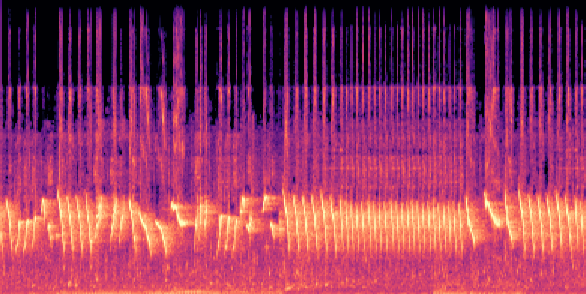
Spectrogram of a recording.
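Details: White-eye training song for caged birds, full of special bursts: jumbled quick high twitters give way to a long, even, very fast pulsed trill, then more downslurred chips, faint hum below.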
